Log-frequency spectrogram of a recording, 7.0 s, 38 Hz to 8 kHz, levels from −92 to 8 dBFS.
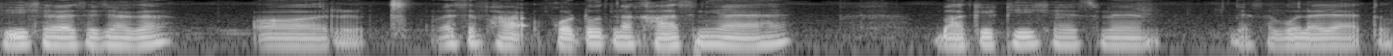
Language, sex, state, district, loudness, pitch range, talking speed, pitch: Hindi, male, Chhattisgarh, Jashpur, -20 LUFS, 110-120 Hz, 180 wpm, 115 Hz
